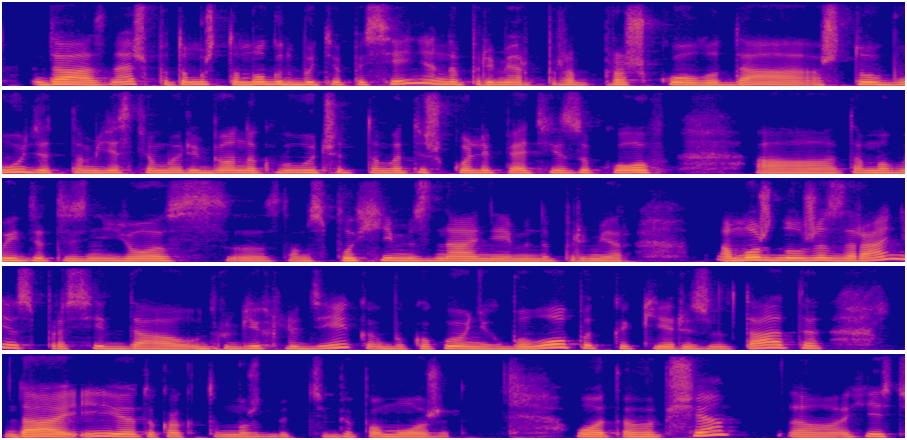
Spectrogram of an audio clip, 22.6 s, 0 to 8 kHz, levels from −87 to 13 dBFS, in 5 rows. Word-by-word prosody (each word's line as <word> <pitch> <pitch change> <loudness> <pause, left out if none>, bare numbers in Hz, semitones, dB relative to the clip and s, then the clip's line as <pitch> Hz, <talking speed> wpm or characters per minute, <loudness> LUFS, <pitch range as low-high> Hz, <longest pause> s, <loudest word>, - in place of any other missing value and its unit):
Да, 210 0 +6
знаешь, 210 +5 -2
потому 215 0 0
что 210 -1 -1
могут 220 0 +4
быть 195 +1 0
опасения, 240 - 0
например, 200 -3 +1
про 200 -1 -4
про 190 +4 -1
школу, 190 -3 +1
да. 105 - +1
А - - -3
что 210 +4 +1
будет 205 0 +1
там, 185 - -3
если 195 +1 -2
мой 190 0 +1
ребенок 190 +1 0
выучит 195 -2 -2
там 185 - -3
в - - -2
этой 185 -2 -2
школе 190 -1 -2
5 185 0 -3
языков, 195 +2 +1 0.4
а, 90 - -1
там, 180 +2 -1
а - - +2
выйдет 195 0 0
из 180 -1 -3
нее 190 0 +1
с - - -14
с 90 -2 -5
там - - -7
плохими 200 0 +1
знаниями, 180 -2 0
например? 170 -1 -4 0.4
А 185 - +1
можно 220 +1 +6
уже 210 +2 +4
заранее 220 +9 +2
спросить, 195 -6 -5
да, 175 -1 +1
у 165 - -2
других 185 +4 -3
людей, 200 - 0
как 195 - -5
бы, 175 0 -6
какой 190 +4 +1
у - - +2
них 175 -2 -2
был 175 +3 +1
опыт, 270 -4 +3
какие 185 -2 -3
результаты, 210 +9 -1 0.4
да, 205 +1 +6
и 220 +4 +1
это 200 -3 +3
как-то, 180 0 -5
может 175 0 -3
быть, - - -9
тебе 195 - -7
поможет. 175 -1 -2 0.6
Вот, 185 -3 +2
а 185 - +2
вообще, 275 - +1 0.3
есть, 185 +2 -2
190 Hz, 180 wpm, -22 LUFS, 175-210 Hz, 0.6 s, Да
